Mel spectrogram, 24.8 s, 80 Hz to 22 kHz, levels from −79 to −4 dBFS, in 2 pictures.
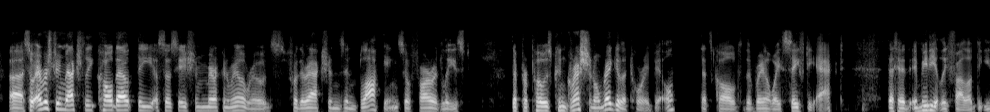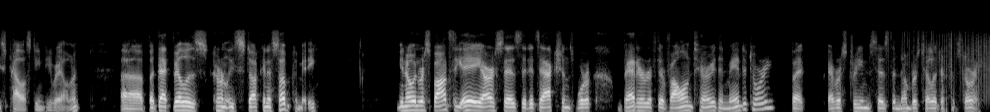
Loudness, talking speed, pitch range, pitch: -23 LUFS, 180 wpm, 120-150 Hz, 135 Hz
